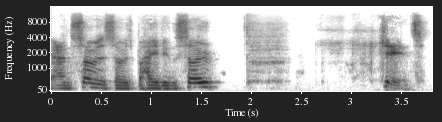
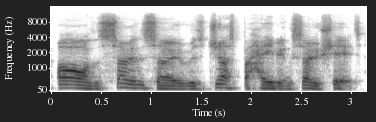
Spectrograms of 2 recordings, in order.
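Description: First: It pauses, then heavily stresses the swear word. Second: It flows without a pause or heavy emphasis.

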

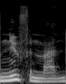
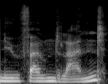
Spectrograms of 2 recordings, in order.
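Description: First: The middle syllable is reduced; 'new' and 'land' stand out. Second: The middle syllable 'found' is fully pronounced. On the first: This is how the locals say the name. "they weren't pronouncing the found. They were really pronouncing the new and land" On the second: This is how most outsiders say the name. "I'm going to say it the traditional way first, the way that most people think it's pronounced"

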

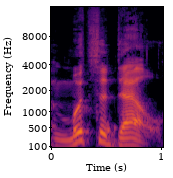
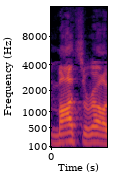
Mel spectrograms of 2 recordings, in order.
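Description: First: The consonant before -ella is a d sound. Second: The consonant before -ella is an r sound. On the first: The speaker calls it wrong. "they call it mozzadella. I'm like, it's not mozzadella, dude" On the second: The speaker calls it right. "If they called it mozzarella, I'd be like, okay"

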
